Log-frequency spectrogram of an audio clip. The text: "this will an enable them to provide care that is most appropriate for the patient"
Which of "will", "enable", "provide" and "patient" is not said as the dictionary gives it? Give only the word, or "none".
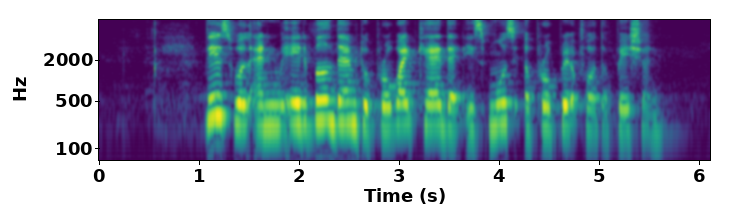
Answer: patient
